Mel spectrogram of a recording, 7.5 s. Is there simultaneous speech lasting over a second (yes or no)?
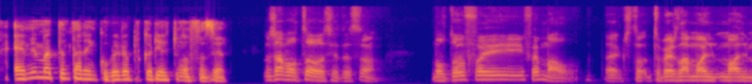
no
